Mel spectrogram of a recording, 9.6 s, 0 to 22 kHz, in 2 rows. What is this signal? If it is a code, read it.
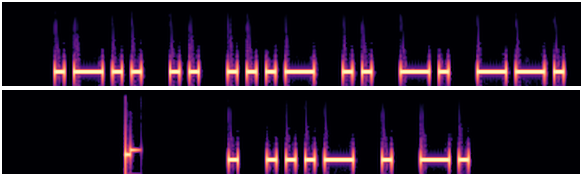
Morse code, heard as a keyed tone, about 15 wpm, 700 Hz. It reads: LIVING EVEN
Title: Sets of 4 Words - New Word Drill - 15wpm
